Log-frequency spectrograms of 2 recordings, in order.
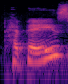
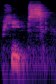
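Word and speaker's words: Pepys: a man called samuel peeps his name looks like it would be pronounced like peppe's but it is actually pronounced peeps and he actually kept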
